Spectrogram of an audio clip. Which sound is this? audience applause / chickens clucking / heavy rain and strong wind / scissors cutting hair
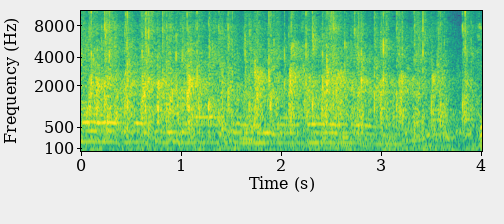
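audience applause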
